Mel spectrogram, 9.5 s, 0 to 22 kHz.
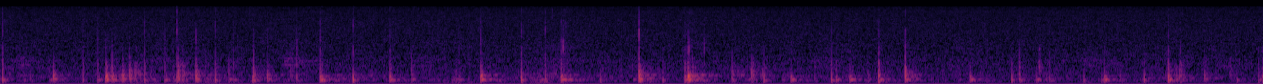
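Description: Long nails tap quickly and irregularly on a small wax-filled glass jar candle with a glass lid, standing on a table. The quiet, short, dry clicks carry a faint mid-low glassy tone around 380 Hz, with a few sharper, brighter taps over a soft background hiss.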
